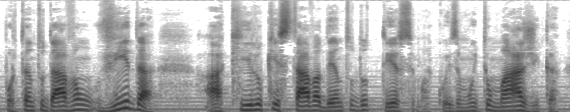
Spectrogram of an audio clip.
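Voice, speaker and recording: A man, a professor whose first language is German, telling childhood stories in a measured, storytelling way during a studio interview. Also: medium pitch, faint music behind. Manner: measured and storytelling, with lively emphasis. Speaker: guest professor.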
